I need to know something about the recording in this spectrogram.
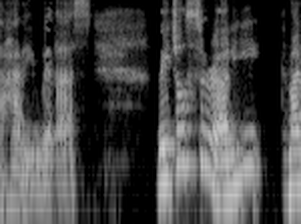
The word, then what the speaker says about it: Cerrotti: so grateful to have you with us rachel cerrodi am i pronouncing that correctly yes yes is an award-winning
